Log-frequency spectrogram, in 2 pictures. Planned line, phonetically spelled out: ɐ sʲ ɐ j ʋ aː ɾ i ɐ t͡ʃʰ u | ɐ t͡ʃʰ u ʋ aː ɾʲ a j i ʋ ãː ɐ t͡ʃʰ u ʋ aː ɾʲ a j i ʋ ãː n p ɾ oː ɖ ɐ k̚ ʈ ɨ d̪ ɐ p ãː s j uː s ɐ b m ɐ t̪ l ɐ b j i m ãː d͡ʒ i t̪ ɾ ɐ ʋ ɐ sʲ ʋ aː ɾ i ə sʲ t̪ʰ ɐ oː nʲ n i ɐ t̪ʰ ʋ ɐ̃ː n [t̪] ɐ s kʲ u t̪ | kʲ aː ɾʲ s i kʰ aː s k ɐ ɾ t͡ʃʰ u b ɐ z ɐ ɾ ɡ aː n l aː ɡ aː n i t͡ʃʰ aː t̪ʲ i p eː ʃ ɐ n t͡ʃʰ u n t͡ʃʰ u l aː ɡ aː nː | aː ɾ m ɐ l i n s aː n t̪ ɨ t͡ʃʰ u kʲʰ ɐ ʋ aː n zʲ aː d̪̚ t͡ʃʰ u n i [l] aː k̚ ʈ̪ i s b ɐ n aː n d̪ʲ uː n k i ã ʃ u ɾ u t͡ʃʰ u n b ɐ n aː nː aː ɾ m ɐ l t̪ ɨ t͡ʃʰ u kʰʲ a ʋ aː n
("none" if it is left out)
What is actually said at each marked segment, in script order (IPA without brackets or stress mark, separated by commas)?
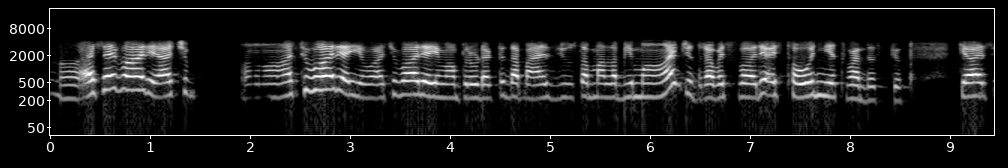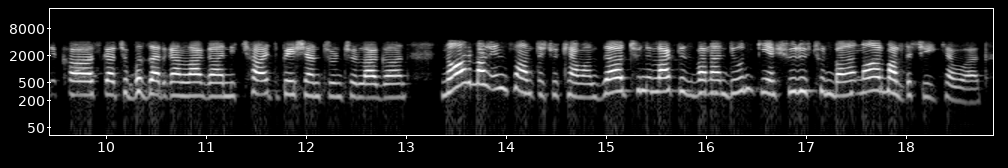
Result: d̪, l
